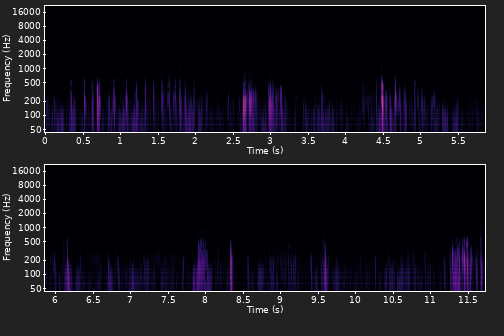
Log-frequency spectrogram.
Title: Very sparse and raspy stomach growls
